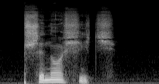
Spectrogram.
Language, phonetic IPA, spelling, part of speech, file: Polish, [pʃɨ̃ˈnɔɕit͡ɕ], przynosić, verb, Pl-przynosić.ogg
